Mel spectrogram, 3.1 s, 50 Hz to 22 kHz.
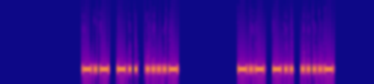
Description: Morse code, heard as a keyed tone, about 51 wpm, 700 Hz. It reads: KD4 KD4
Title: USA Call Sign Prefixes - Repeated 2x - 50wpm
